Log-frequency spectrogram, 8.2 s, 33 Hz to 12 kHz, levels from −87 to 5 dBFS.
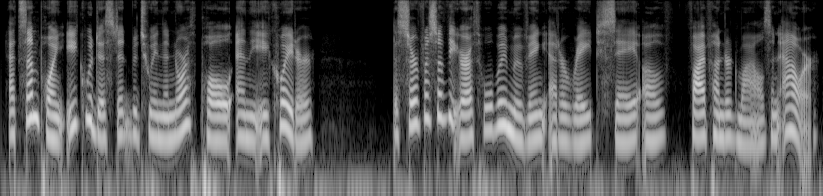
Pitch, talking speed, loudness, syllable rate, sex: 210 Hz, 210 wpm, -19 LUFS, 5.6 syllables/s, female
